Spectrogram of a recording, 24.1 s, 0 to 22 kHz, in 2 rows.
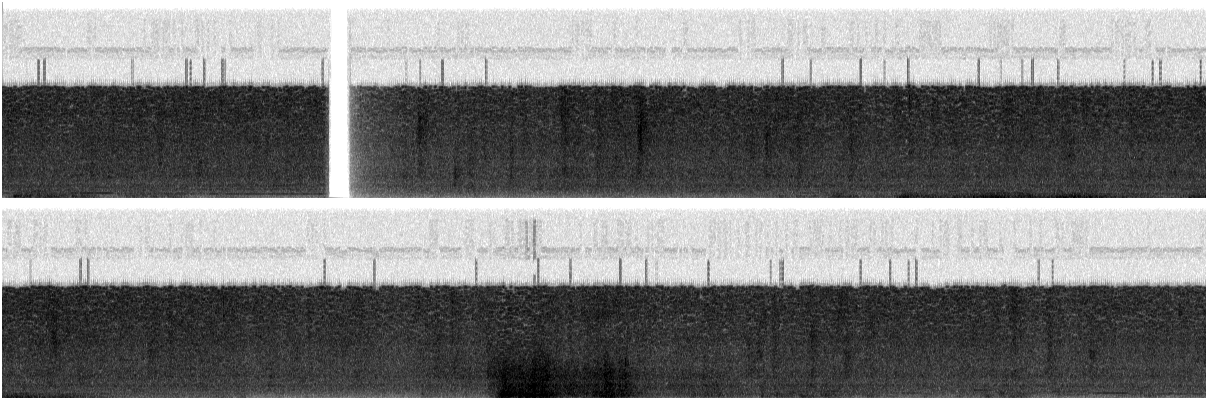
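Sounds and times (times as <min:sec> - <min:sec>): thunder rumbling: 0:00.0 - 0:03.2, 0:07.6 - 0:14.5, 0:16.2 - 0:24.0
heavy rain: 0:00.0 - 0:24.0
sharp thunderclap: 0:16.9 - 0:20.8.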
